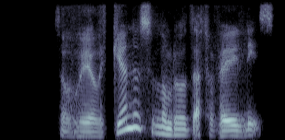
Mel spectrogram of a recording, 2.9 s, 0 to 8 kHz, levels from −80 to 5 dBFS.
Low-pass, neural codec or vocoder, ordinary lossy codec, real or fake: 7.2 kHz; codec, 16 kHz, 0.5 kbps, X-Codec, WavLM features, trained on Multilingual LibriSpeech; Opus, 32 kbps; fake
